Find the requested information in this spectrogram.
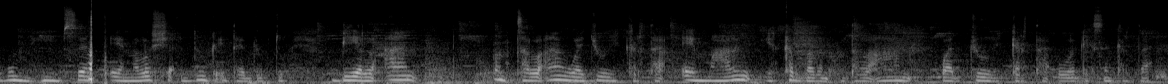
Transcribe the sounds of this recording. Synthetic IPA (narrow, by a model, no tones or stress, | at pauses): ʊɣʊmʊhiːmsɐnɛːnɔlɔʃɐʔɐd̪uːŋkʰɐɪnt̪ʰaːd̪t͡ʃɔːɡt̪ʰɔ | bɪjɐlɐʔaːn | ʔʊnt̪ʰɐlɐ̰ʔaːnwɑːd̪t͡ʃɔːɣɪkʰɐrt̪ʰa̰ːɛːmaːlɪnijɐkʰɐbɐðɐnʔʊnt̪ʰɐlɐ̰ʔaːn | wɑːd̪t͡ʃɔːɣɪkʰɐrt̪ʰaːʔwɑːd̪̚ɡɛɡsɐŋkʰɐrt̪ʰaː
